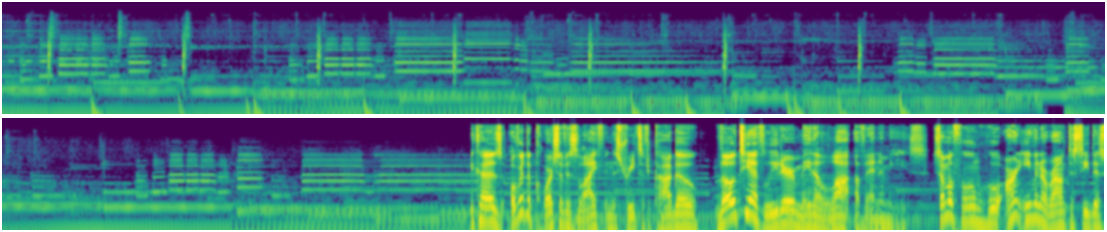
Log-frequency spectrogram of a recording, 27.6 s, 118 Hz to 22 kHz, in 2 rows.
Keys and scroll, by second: 19.3 space.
